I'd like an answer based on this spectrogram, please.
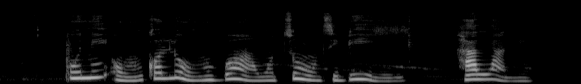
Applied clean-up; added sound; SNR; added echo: none; none; none; none.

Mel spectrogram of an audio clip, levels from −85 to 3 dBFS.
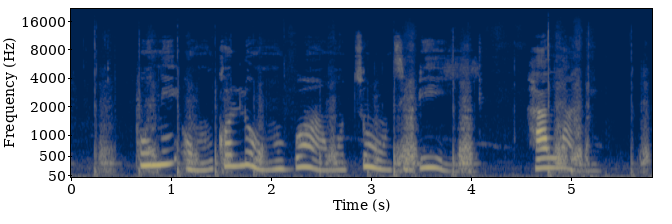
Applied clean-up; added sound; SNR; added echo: none; Writing; 9 dB; none.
